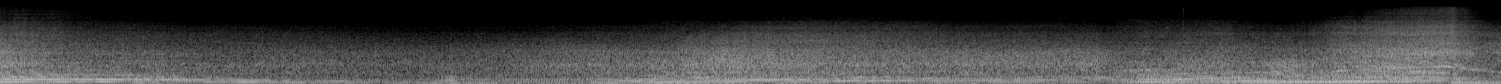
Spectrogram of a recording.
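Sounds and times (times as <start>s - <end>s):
sports car engine revving: 7.4s - 15.0s.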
